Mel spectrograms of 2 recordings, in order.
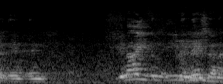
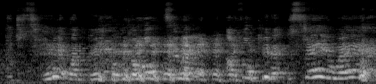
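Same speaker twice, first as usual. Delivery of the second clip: higher, laughing outburst; hammed-up fed-up yelp; mock rant; 5 semitones higher, 4 dB louder than usual. Joking about fans who come up to him, mock rant.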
